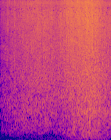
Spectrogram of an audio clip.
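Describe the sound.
Sea waves washing onto a white-sand beach beside a coral reef in turquoise water: a steady, broad rushing surf that swells louder toward the end, with no voices.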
